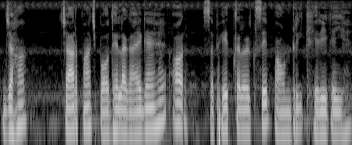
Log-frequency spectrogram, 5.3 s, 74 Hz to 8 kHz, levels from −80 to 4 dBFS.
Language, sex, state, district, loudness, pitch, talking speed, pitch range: Hindi, male, Uttar Pradesh, Lalitpur, -21 LUFS, 125 Hz, 170 wpm, 115-140 Hz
